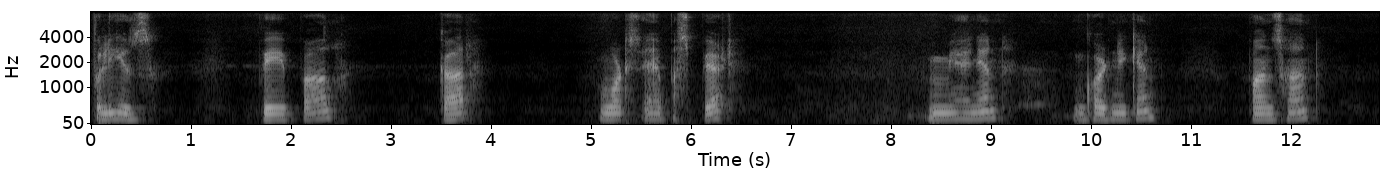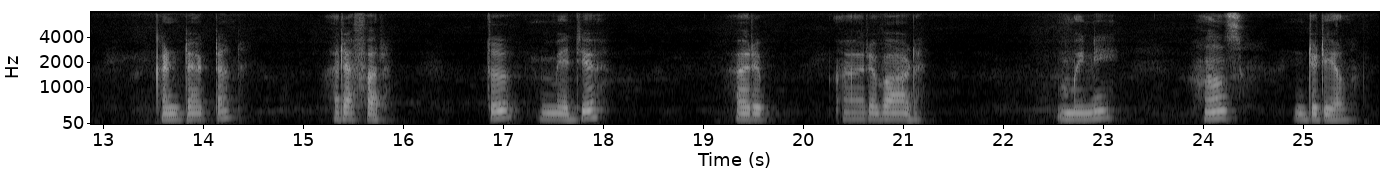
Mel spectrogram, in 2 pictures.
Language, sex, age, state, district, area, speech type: Kashmiri, male, 45-60, Jammu and Kashmir, Shopian, urban, read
